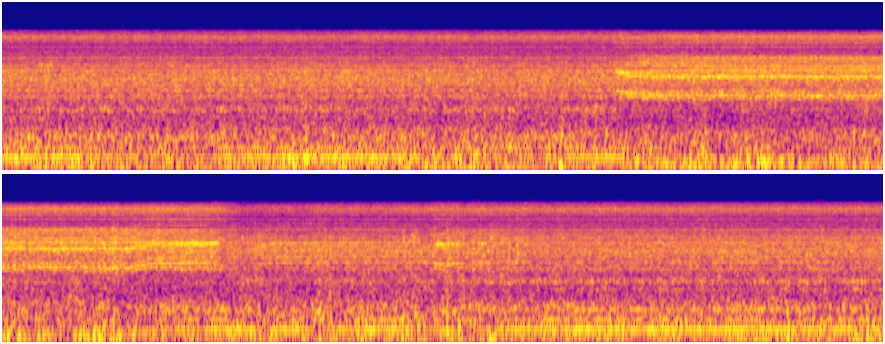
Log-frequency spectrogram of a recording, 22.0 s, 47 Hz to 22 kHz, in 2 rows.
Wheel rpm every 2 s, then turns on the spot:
230, 230, 230, 230, 220, 210, 220, 230, 230, 230, 230.
none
